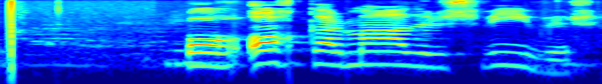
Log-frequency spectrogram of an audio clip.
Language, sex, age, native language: Icelandic, male, 9, Icelandic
